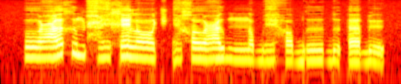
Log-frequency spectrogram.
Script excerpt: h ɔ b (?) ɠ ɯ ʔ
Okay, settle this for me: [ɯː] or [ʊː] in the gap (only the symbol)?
ɯː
